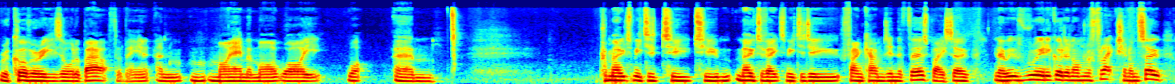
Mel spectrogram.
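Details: Adult who stammers, speaking spontaneously in an excited football fan interview where his speech technique lapsed; he notes many blocks and clearly overt stammering; stuttering.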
